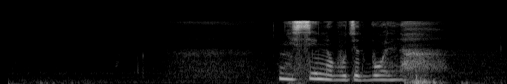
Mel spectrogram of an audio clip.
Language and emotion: Russian, sad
